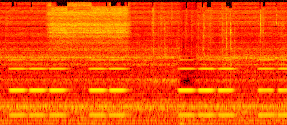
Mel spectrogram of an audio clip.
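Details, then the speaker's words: Repeating groups of quick electronic tones over low room noise: Servo U ventilator high-priority alarm for low minute ventilation, shown in a nursing overview. "So, in this instance, it's saying that it there's a low minute ventilation alarm that is blinking"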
